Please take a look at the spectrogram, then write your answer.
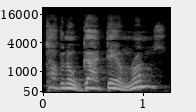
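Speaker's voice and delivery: ordinary talk, nothing marked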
